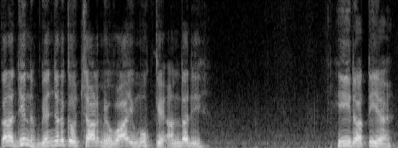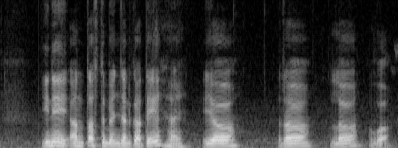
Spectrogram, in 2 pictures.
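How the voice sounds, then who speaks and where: A male teacher runs an exam revision lesson, reading lists aloud and answering the questions he puts to himself. His voice is smooth and clear and sits a little high for a man. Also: slow, pauses often, darkish tone.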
